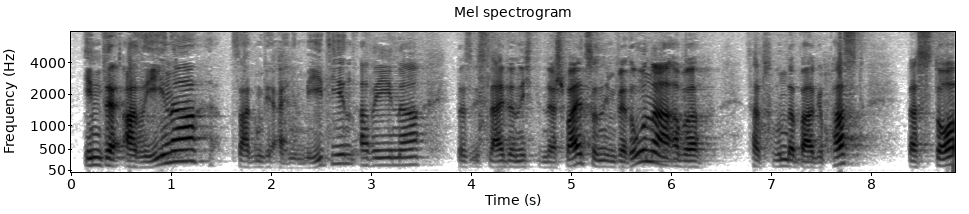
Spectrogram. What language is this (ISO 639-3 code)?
deu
